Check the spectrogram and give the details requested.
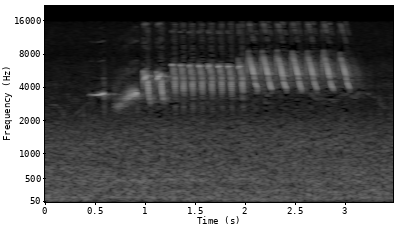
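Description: A redstart sings a brief phrase: one clear opening note, then a quick, even run of about a dozen high, slurred notes over faint background hiss.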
